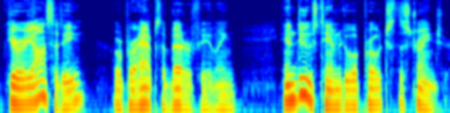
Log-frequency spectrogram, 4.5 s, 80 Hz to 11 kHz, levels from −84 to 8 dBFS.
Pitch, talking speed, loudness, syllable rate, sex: 110 Hz, 160 wpm, -19 LUFS, 5.8 syllables/s, male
